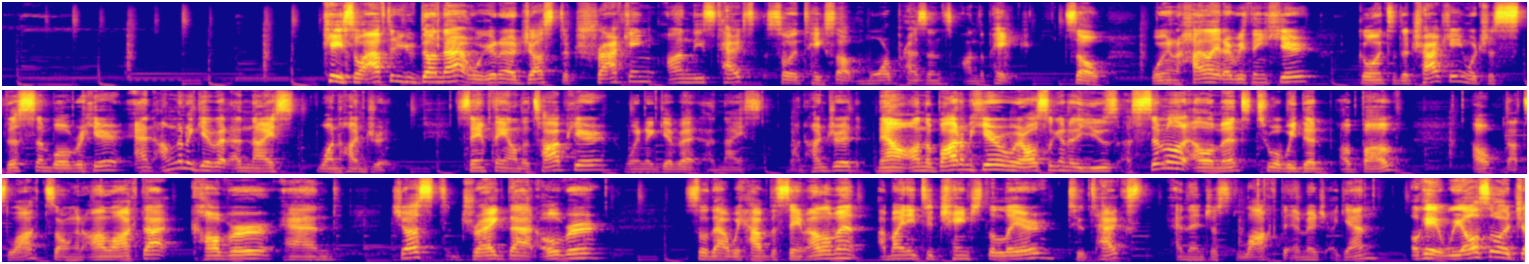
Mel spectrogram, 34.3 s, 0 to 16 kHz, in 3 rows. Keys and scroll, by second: 0.0 ctrl+z, 0.2 ctrl+a, 1.3-2.8 typing, 15.3 ctrl+a, 17.9 w.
